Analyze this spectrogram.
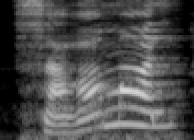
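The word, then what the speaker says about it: ça va mal: ना आई एम not well तुम कैसे बोलेंगे सवा माल सवा माल सवा माल या फिर बोले या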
